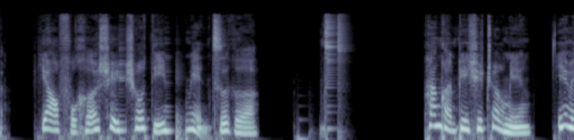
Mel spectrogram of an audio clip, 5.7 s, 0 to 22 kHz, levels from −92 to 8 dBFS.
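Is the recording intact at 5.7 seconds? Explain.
Yes, the audio is intact at 5.7 seconds, with no fault audible at that moment.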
